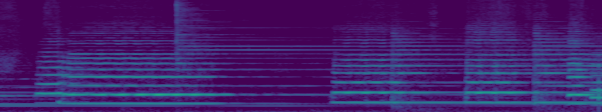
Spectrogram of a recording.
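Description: Contemporary classical ensemble music for a bassoon concerto: sustained wind and brass chords that change pitch. Near the middle a sharp struck accent is followed by a brief hush, and then shorter, separated chord entries.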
